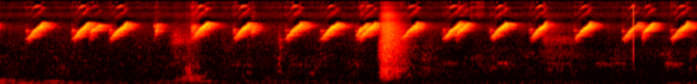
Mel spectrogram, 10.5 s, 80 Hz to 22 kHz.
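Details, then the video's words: Unidentified bird, September 27, 2022, repeating thin, rising chirps, singly or in pairs, about every 0.6 seconds, with a loud brief knock midway and a sharp click near the end. "Successfully Recorded the Bird Sound"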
